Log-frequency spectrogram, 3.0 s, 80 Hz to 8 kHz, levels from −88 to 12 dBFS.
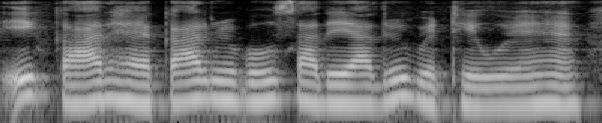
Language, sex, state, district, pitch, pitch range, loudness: Hindi, female, Jharkhand, Deoghar, 170 Hz, 165-185 Hz, -16 LUFS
